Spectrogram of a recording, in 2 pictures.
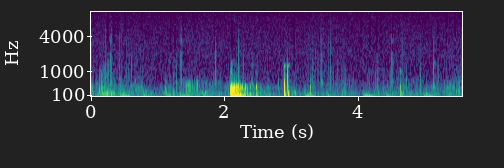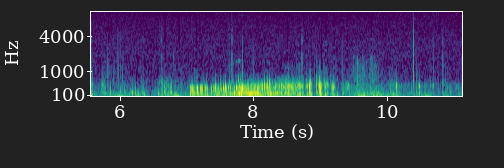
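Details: Low gurgles and crackly bubbling, then a louder pop and a longer rumbling stretch, from a woman's belly. Stomach growling (borborygmi).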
